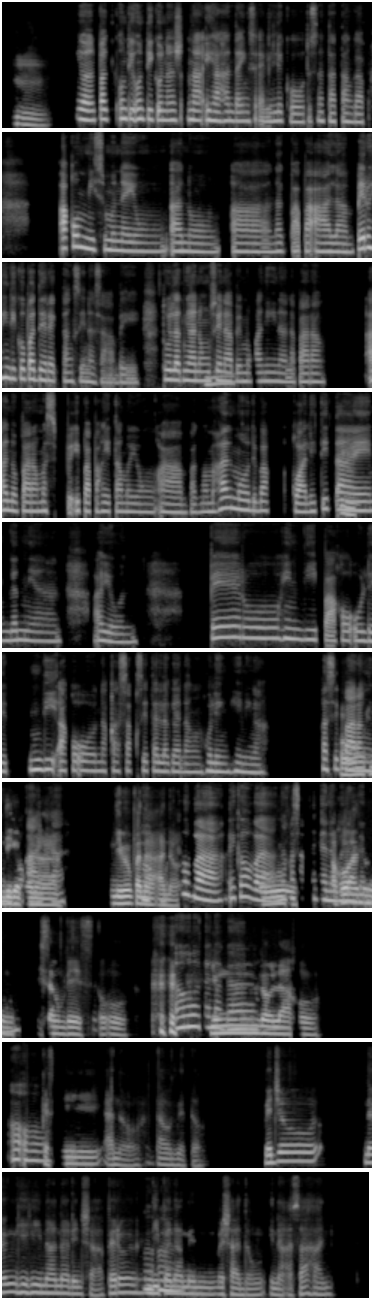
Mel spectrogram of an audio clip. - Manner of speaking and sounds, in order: chuckle
- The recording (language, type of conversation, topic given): Filipino, unstructured, Paano mo tinutulungan ang sarili mong harapin ang panghuling paalam?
